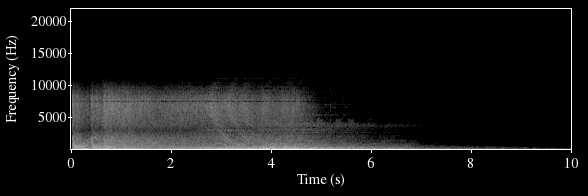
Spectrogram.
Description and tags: EFX sound created by Grokmusic on his Studios with Yamaha MX49
alien-sound-effects, Futuristic, Search, Sound-Effects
